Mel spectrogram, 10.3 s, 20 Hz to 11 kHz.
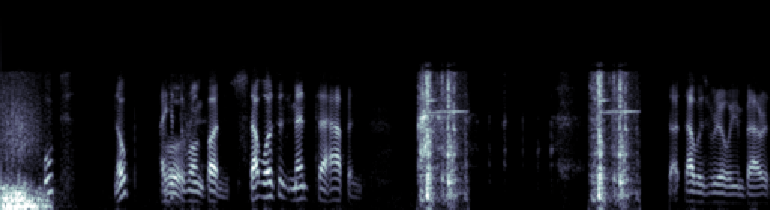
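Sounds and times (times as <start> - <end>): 
speech: 0.7 - 4.9, 5.6 - 6.1, 9.0 - 10.2
cash register sound effect: 5.6 - 6.3, 7.8 - 8.6.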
